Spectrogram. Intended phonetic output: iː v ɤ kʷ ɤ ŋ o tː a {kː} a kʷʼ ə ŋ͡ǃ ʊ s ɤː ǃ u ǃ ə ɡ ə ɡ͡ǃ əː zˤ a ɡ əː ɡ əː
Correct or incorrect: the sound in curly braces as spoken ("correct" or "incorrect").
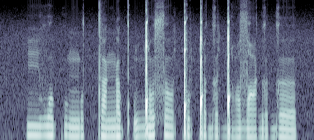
incorrect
